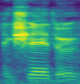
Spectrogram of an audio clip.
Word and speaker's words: shéideadh: A shéideadh, pronounced "a shade do" or near enough, and meaning blowing, used of great biblical winds, means also to play the pipes.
